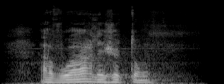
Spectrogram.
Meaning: to have the jitters, to have the willies, to have the heebie-jeebies (to be scared)
- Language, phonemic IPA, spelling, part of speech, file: French, /a.vwaʁ le ʒ(ə).tɔ̃/, avoir les jetons, verb, Fr-avoir les jetons.ogg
